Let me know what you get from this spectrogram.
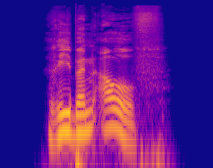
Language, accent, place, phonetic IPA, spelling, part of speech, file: German, Germany, Berlin, [ˌʁiːbn̩ ˈaʊ̯f], rieben auf, verb, De-rieben auf.ogg
- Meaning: inflection of aufreiben: 1. first/third-person plural preterite 2. first/third-person plural subjunctive II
